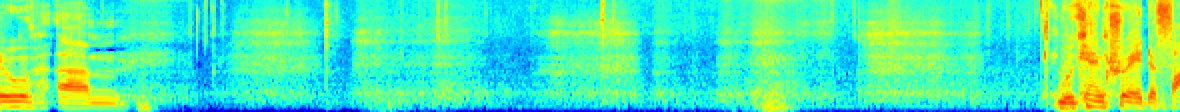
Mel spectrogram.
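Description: A man speaks through a microphone in a large room, with pauses.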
